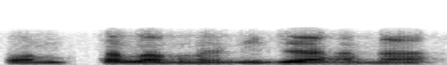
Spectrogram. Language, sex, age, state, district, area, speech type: Bodo, male, 30-45, Assam, Udalguri, rural, conversation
